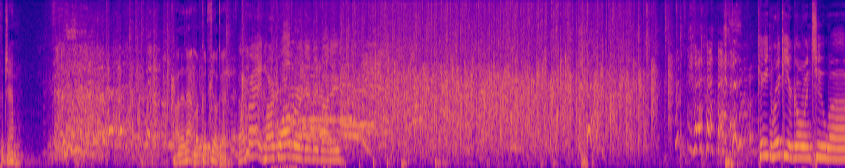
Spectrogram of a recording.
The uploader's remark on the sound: Live at the UCB Franklin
